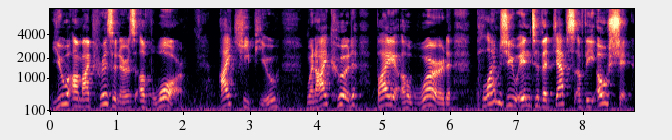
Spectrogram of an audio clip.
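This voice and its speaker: A man acting a proud, commanding submarine captain in a radio play, speaking in a formal, measured, imperious way. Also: on the high side, sing-song, fairly bright tone, exaggerated voice, rough recording. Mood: rising anger. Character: proud, commanding submarine captain who has renounced society. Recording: faint background noise.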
